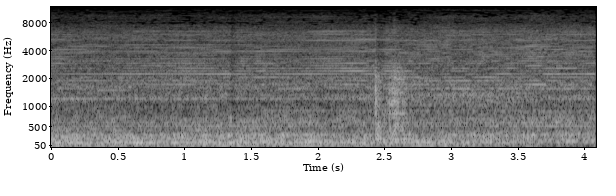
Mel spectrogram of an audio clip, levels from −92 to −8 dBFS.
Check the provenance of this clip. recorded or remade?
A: recorded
